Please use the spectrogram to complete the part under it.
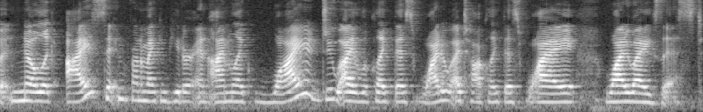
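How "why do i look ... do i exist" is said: normal talking voice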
